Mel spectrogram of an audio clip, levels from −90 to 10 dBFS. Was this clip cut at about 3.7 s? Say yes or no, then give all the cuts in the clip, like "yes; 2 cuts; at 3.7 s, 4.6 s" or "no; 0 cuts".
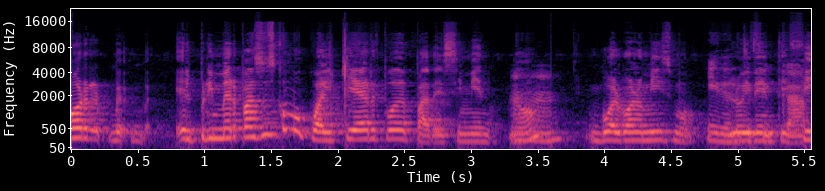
no; 1 cut; at 2.3 s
